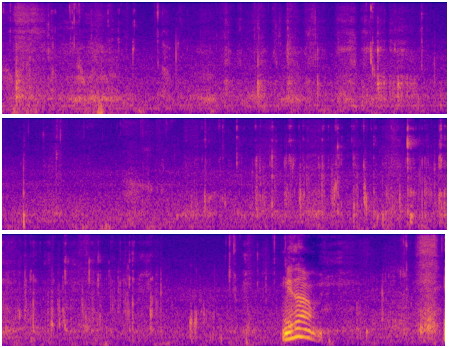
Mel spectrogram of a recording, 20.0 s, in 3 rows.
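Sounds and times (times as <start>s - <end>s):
person chewing food: 0.0s - 17.6s, 18.3s - 20.0s
mouth smacks and clicks: 8.8s - 17.6s.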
